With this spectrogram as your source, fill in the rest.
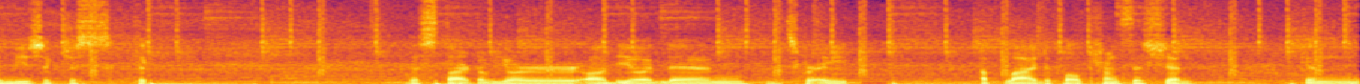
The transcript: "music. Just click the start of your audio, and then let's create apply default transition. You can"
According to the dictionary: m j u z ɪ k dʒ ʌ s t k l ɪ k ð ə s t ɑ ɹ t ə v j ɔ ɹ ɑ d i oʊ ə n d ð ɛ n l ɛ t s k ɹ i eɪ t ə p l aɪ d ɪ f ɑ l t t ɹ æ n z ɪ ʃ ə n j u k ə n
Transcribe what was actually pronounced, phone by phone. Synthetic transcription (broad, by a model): m j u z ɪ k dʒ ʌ s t k l ɪ k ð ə s t ɑ ɹ t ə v j ɔ ɹ ɑ d i oʊ ə n d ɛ n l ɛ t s k ɹ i eɪ t ə p l aɪ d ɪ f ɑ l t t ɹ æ n s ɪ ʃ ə n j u k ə n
